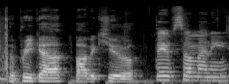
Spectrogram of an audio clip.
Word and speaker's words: paprika: She already pronounces it the German way, paprika.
